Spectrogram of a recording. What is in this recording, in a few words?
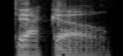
"dekko", American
